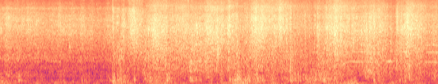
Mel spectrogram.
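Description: Scraping and scuffing of a person sliding and stepping down a steep sand-and-clay slope, with rustling and wind buffeting on a body-carried camera's microphone. It is a continuous rough noise that grows louder about two seconds in, with irregular low thumps.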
